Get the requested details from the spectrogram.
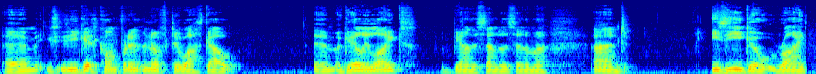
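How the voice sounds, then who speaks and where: A man's voice: medium pitch, level tone, normal speed. Rambling man reviewing a film. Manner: rambling, many fillers and restarts.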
